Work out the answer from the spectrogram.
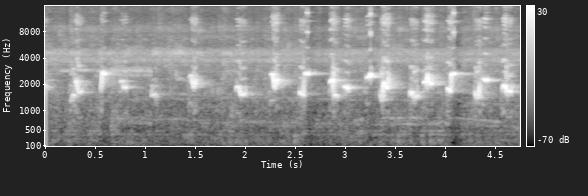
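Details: Yellow-vented bulbul in long, rapid song recorded on a clear morning, used as a lure to get other bulbuls singing: a steady stream of short bubbly, slurred notes, some rising and some falling, crowding closer together toward the end.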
